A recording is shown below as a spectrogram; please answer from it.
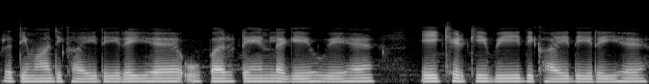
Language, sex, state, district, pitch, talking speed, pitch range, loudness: Hindi, male, Rajasthan, Jaipur, 140 Hz, 155 wpm, 135-145 Hz, -18 LUFS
